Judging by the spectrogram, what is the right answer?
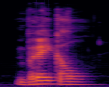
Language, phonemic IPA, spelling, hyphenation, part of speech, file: Dutch, /ˈbreːk.ɑl/, breekal, breek‧al, noun, Nl-breekal.ogg
- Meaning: butterfingers, someone who is prone to breaking things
